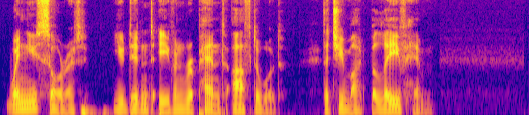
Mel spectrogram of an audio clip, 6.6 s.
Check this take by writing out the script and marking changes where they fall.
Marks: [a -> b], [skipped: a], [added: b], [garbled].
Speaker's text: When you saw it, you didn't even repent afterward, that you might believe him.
When you saw it, you didn't even repent afterward, that you might believe him.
